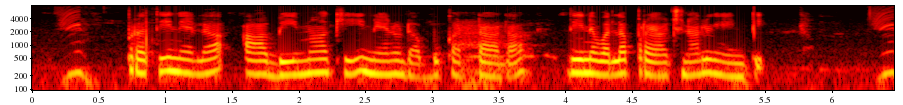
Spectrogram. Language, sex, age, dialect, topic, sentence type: Telugu, female, 18-24, Utterandhra, banking, question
